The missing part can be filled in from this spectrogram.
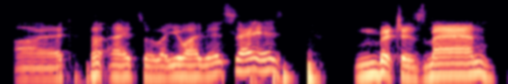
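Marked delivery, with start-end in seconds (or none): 3.5-4.9 put-on broadcast announcer voice. Asked to say a phrase, the speaker delivers it in an announcer voice. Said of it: "then I will say it in an announcer voice".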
